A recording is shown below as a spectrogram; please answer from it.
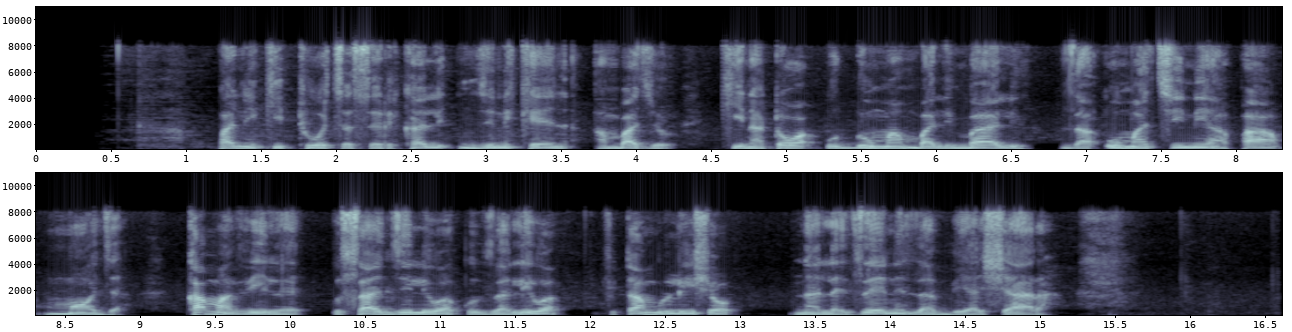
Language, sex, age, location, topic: Swahili, male, 25-35, Nakuru, government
